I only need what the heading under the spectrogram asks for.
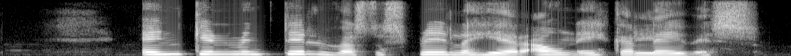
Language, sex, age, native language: Icelandic, female, 12, Icelandic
